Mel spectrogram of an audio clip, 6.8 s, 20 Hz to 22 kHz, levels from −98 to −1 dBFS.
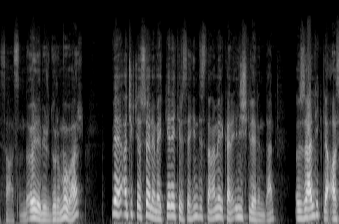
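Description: No technical faults can be heard in the recording. The speech runs for about 6.8 seconds without any technical interruption.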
